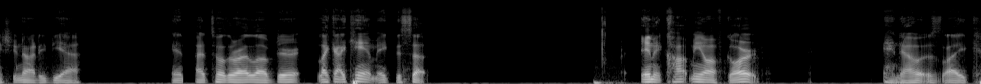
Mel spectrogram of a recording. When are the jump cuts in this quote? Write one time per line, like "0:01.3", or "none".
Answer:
0:01.8
0:03.0

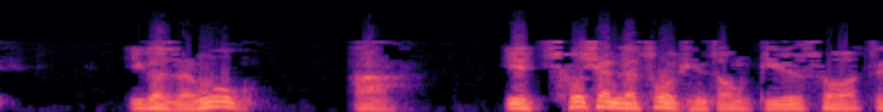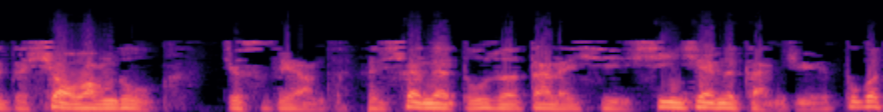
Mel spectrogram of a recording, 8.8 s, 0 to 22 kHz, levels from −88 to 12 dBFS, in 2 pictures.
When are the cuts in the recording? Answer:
0:06.3

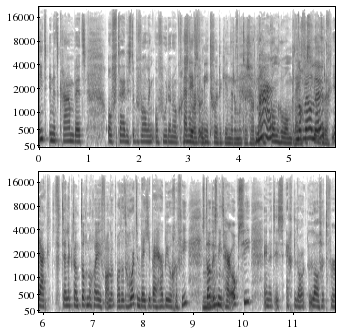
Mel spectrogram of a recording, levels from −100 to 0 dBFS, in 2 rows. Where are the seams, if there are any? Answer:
0:09.2
0:10.4

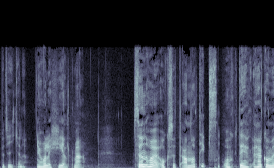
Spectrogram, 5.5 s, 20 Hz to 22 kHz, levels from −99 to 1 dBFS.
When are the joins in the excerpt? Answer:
0:04.3

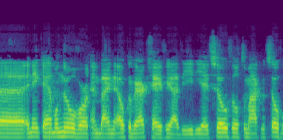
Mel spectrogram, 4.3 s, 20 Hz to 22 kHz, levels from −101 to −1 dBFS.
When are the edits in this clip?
0:01.4

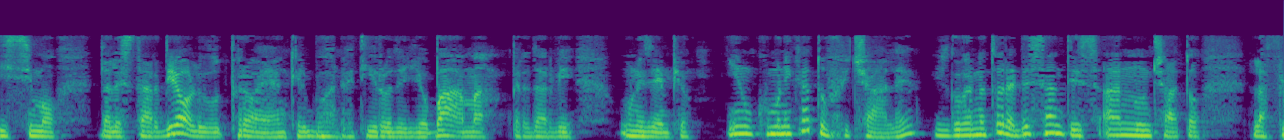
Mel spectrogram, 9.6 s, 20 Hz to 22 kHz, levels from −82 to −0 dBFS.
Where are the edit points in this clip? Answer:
none

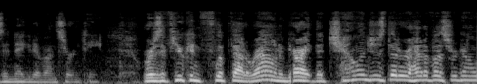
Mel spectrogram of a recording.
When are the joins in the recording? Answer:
0:02.9

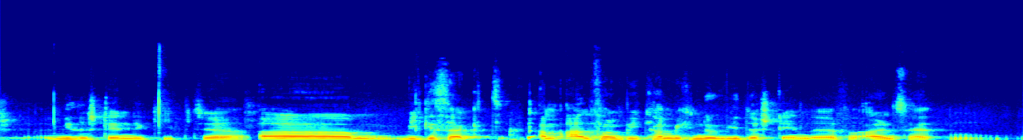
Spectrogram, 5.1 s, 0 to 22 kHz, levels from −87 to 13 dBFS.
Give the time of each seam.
0:01.2
0:02.6

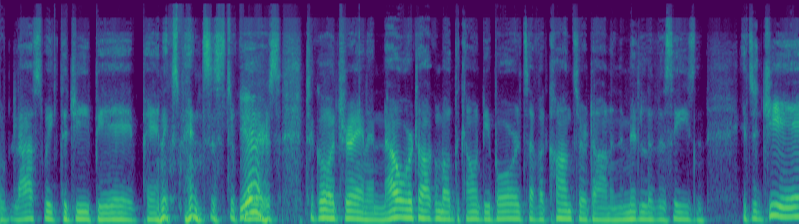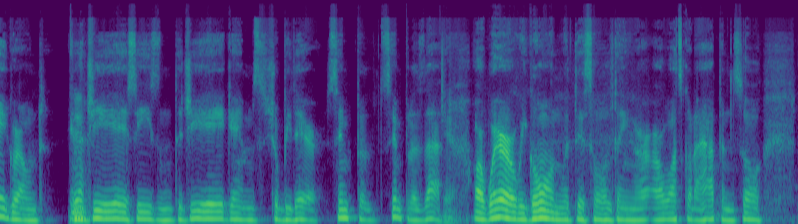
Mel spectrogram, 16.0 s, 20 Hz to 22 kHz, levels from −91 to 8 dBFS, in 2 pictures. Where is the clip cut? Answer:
none

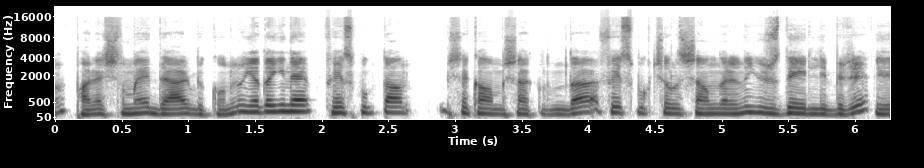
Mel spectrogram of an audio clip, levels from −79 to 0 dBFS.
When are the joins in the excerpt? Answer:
0:01.4

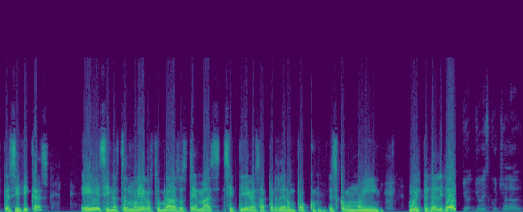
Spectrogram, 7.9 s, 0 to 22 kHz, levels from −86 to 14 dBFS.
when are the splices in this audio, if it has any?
0:06.8

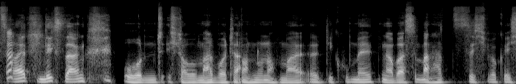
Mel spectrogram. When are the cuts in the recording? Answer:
0:01.1
0:02.4

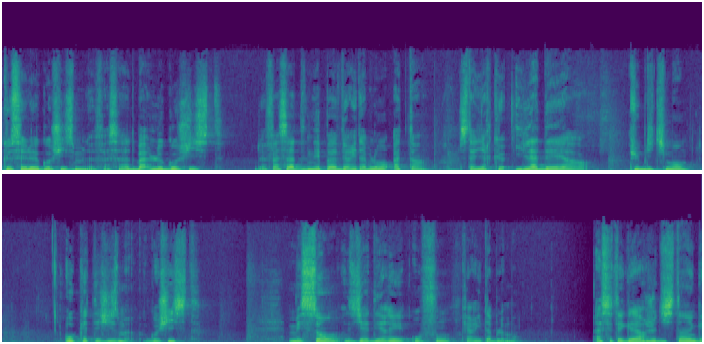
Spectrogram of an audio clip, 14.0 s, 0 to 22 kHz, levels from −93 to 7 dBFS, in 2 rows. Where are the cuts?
0:12.8

